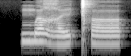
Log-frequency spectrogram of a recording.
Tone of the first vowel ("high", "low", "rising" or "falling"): high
